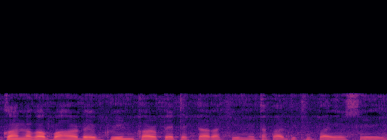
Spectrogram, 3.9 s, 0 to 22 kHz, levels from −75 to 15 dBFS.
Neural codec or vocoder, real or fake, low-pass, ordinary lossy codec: autoencoder, 48 kHz, 32 numbers a frame, DAC-VAE, trained on Japanese speech; fake; 7.2 kHz; none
